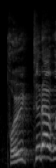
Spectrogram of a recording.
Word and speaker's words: 볼트: 단위는요 똑같이 V라고 쓰는데 읽을 때 V라고 읽어? 안 읽어? 안 읽죠. 뭐라고 읽죠? 볼트라고 읽죠.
